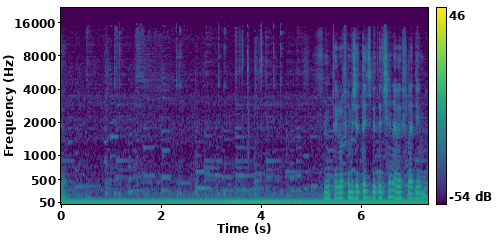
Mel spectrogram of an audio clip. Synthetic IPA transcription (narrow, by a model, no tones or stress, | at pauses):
m̩t̪aɡ̚dowfamʒɛt̪ɛɟzbɪt̪ɛt͡ʃɲɛnɛvɪflɛɟɪm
